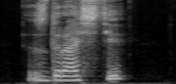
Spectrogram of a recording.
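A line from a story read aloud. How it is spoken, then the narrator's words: Timid girl's squeak. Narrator (Russian): пискнула девица и робко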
